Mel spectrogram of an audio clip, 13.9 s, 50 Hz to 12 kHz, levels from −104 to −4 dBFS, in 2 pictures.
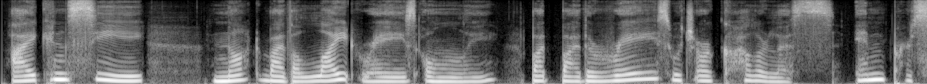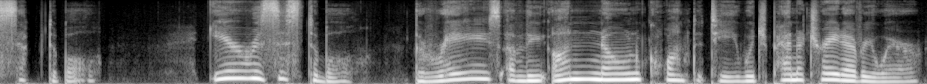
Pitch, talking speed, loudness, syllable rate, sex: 205 Hz, 115 wpm, -16 LUFS, 4.2 syllables/s, female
